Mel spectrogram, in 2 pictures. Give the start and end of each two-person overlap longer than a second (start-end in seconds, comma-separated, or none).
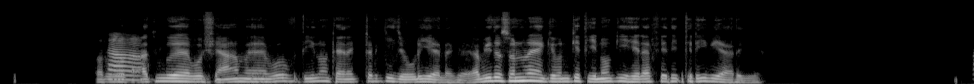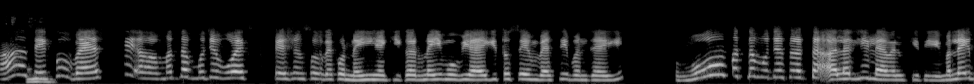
none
